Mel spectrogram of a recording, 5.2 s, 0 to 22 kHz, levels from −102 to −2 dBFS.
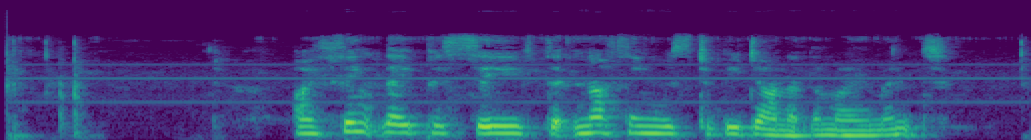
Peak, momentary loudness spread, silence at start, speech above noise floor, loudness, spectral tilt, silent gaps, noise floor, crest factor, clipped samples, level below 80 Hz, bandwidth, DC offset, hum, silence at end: -12 dBFS; 20 LU; 0 s; 38 dB; -28 LUFS; -7 dB/octave; none; -66 dBFS; 18 dB; under 0.1%; -68 dBFS; 8 kHz; under 0.1%; none; 0.45 s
